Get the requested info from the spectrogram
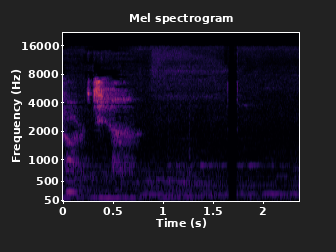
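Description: Faint, breathy speech sounds in the first half second, then a low steady hum with the audio cutting out for an instant near the end.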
